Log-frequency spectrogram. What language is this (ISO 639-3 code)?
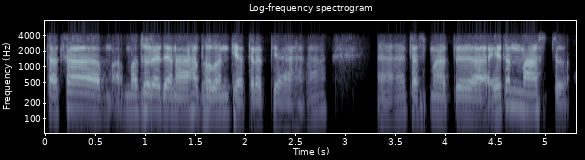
san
